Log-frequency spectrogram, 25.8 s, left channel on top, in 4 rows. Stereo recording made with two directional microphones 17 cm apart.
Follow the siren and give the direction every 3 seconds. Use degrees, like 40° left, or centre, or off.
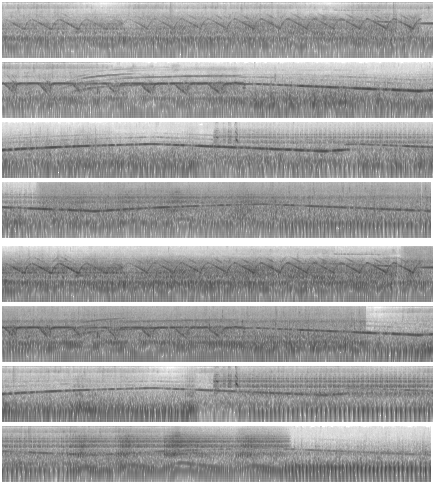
50° right, 40° right, 20° right, 10° left, 30° left, 40° left, 50° left, 60° left, 60° left.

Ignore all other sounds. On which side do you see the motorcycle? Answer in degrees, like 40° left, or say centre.
30° right.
